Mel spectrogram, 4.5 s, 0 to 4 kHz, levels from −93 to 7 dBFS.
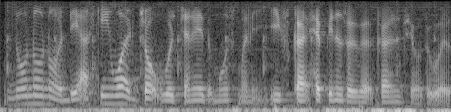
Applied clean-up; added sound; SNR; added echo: none; Clock; 2 dB; none.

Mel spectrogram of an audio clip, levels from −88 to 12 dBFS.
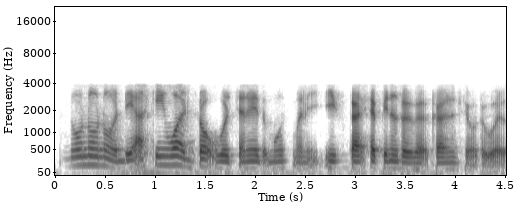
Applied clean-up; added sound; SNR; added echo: neural mask model DeepFilterNet 3.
